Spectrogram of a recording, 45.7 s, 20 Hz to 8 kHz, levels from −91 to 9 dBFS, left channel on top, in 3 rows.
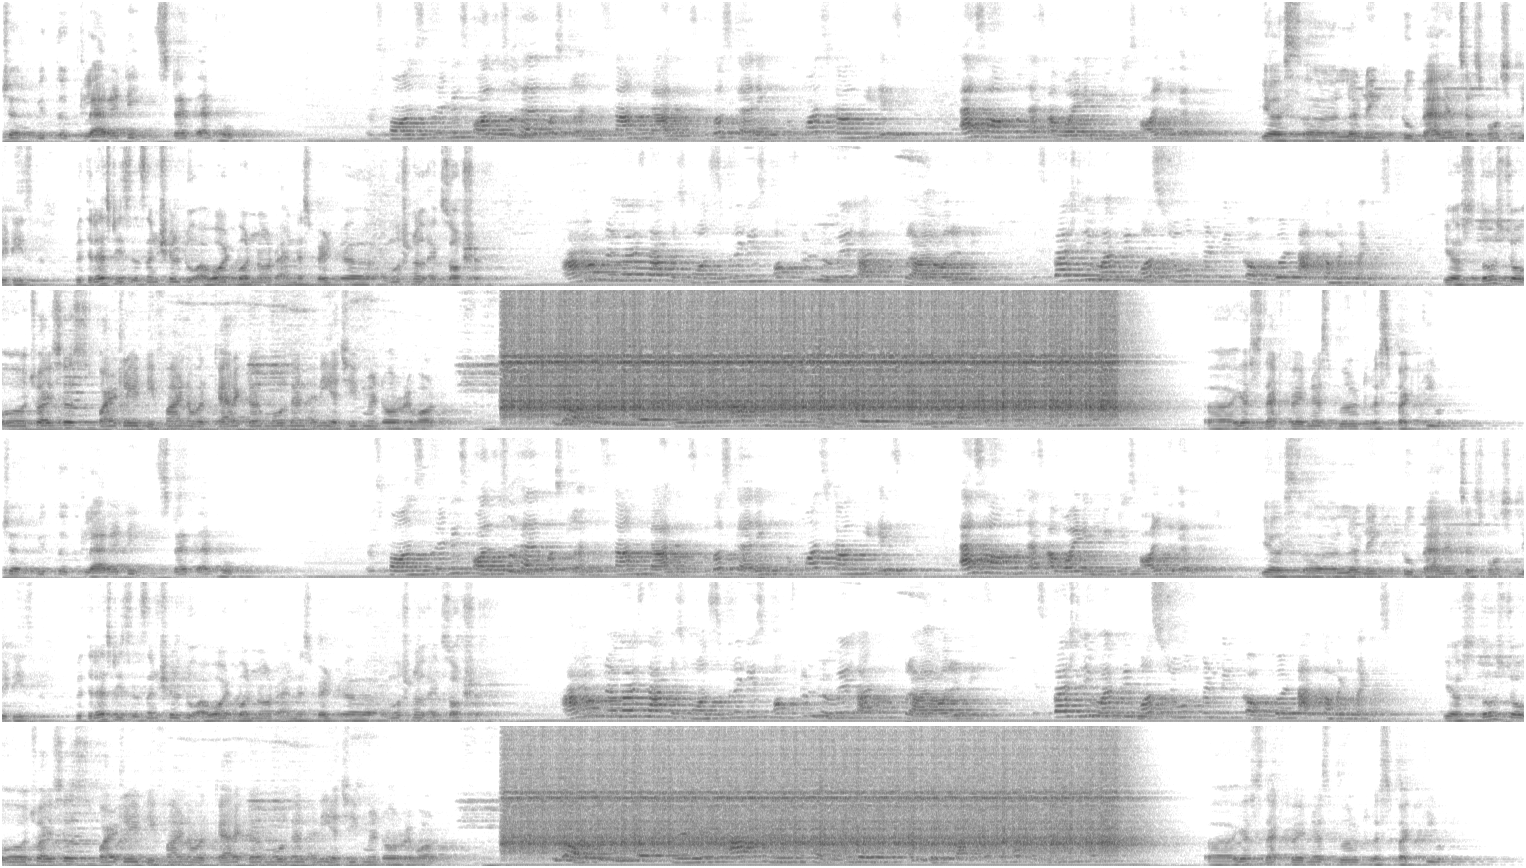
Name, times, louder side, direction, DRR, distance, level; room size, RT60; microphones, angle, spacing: voice 1, 0.0-1.4 1.7-2.3 12.6-15.5 16.0-20.0 29.6-35.5 42.5-44.8, left 2 dB, 50° left, 2 dB, 2.2 m, -40 dB
voice 2, 3.6-9.0 9.6-12.1 20.8-25.0 25.7-28.9 35.9-41.5, right 1 dB, 35° right, 0 dB, 7.6 m, -39 dB
sound 1, 35.4-41.6, left 5 dB, 35° left, 3.4 m, -29 dB
27.5 x 22.5 x 8.7 m, 1.5 s
head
